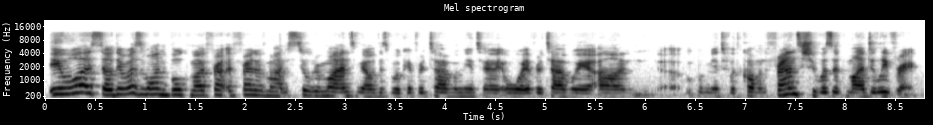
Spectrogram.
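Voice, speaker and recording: Soft-spoken woman with a Russian accent. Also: medium pitch, brisk, low-quality recording. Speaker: podcast guest, mother. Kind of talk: conversational interview storytelling.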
